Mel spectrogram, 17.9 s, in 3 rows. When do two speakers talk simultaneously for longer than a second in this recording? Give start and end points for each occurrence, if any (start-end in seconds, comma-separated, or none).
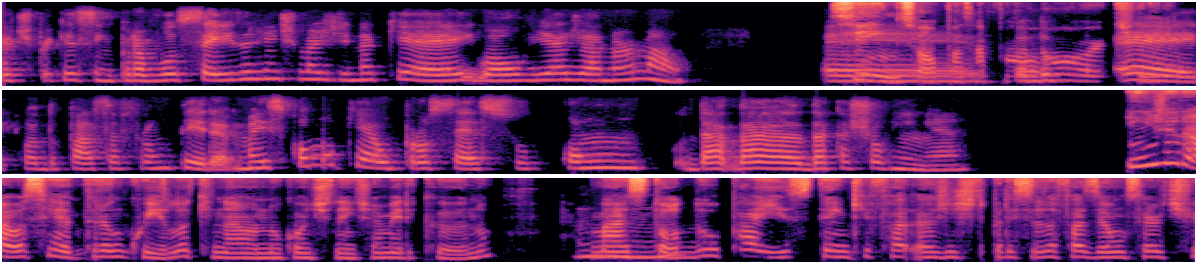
4.1-5.8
